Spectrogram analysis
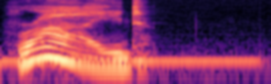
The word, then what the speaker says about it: ride: Ride. Hear what you've done to this letter, Magic-y? I'm I. I can say my name. Yes. In ride, you say I, but only with the help of Magic-y.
